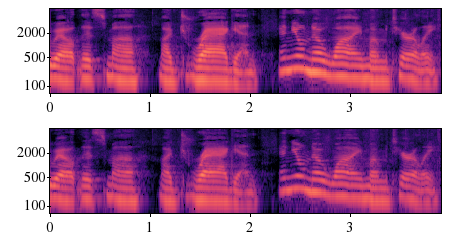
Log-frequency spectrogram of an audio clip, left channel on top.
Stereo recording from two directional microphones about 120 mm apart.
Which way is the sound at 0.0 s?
40° left (ahead or behind).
